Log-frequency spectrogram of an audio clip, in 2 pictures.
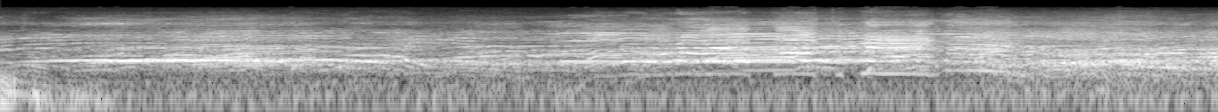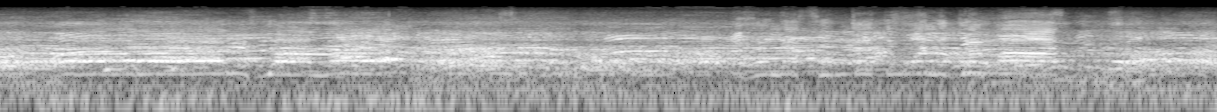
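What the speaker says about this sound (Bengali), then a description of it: "আমার সাথে কে কে আছেন হাত তুলে স্লোগান লন" A crowd at an open-air sermon gathering in Chattogram raises its voice in unison, chanting slogans in a dense, sustained roar of many voices that swells and stays loud throughout.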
